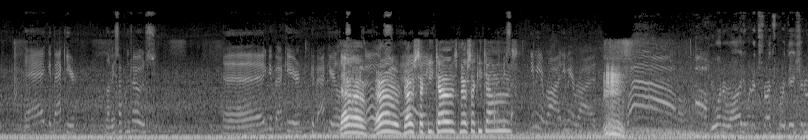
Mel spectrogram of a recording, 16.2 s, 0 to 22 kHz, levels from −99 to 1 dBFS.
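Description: MP3 compression runs through the whole clip, plainly audible from start to end. Weak detail flickers between frames, giving a watery, swirly texture, metallic chirps on bright sounds and smeared attacks, most likely from encoding at a low bitrate around 64 kbps.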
